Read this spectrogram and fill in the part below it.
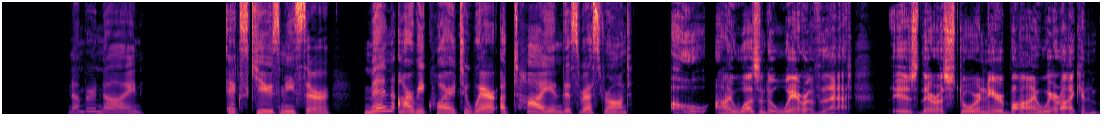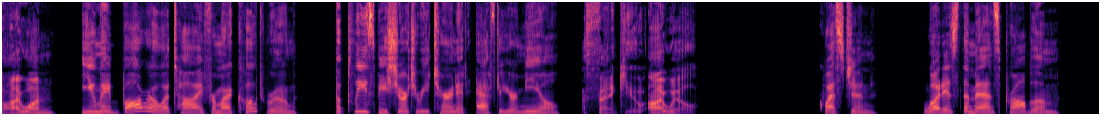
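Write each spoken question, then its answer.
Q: What is the man's problem?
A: He is not wearing a tie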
